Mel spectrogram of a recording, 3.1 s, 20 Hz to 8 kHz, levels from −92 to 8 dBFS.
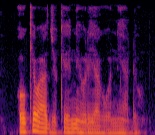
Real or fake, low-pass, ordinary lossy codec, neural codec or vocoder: real; 7.2 kHz; none; none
